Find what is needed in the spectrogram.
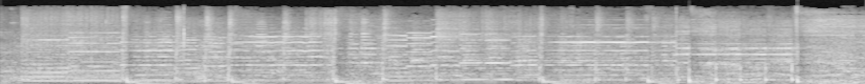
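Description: Music played on wind instruments, holding long notes that change step by step, over regular drum beats.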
